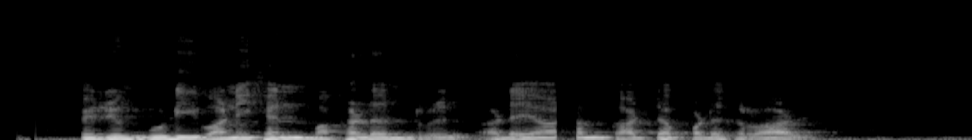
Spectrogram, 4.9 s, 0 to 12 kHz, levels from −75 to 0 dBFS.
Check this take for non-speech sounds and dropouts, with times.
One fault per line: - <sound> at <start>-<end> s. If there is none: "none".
- dropout at 2.8-2.9 s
